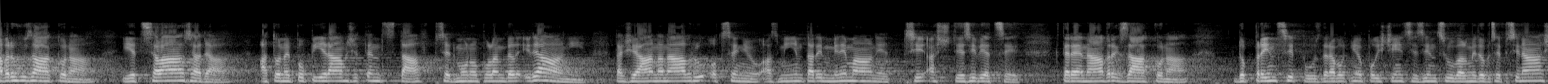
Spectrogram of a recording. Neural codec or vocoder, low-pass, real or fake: none; 7.2 kHz; real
